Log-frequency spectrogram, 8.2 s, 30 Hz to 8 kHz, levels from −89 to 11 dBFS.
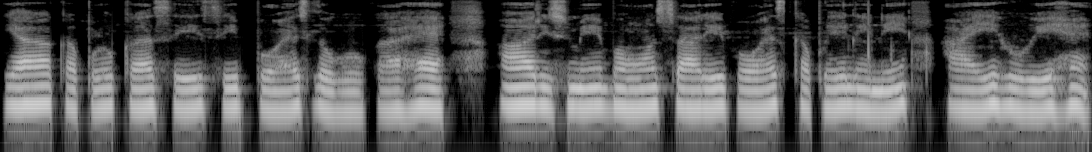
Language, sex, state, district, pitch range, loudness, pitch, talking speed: Hindi, female, Chhattisgarh, Raipur, 150-160 Hz, -18 LUFS, 155 Hz, 130 wpm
